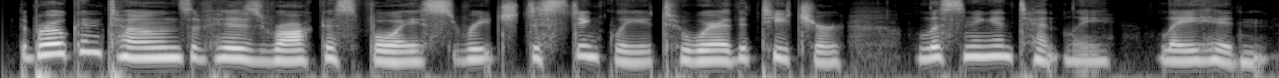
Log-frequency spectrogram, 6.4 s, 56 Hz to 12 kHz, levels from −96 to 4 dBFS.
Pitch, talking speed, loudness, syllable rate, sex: 210 Hz, 160 wpm, -21 LUFS, 5.5 syllables/s, female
